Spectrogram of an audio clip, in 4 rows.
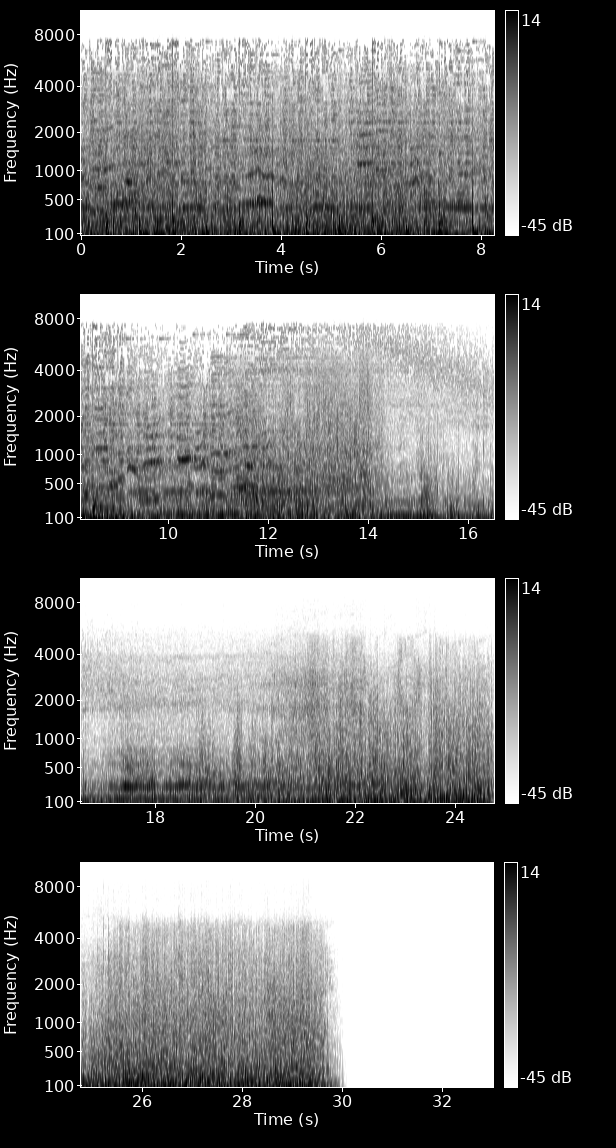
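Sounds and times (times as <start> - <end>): motorcycle engine running: 0.0 - 9.0, 11.6 - 28.3
road noise: 0.0 - 30.0
wind buffeting microphone: 11.4 - 30.0.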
